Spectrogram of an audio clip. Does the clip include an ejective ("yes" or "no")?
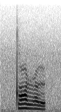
no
